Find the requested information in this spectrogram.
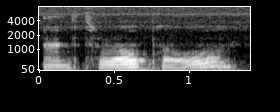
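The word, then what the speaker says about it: ἀνθρώπῳ: We get anthropo. You don't pronounce it, but there's a little iota written down the bottom here.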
